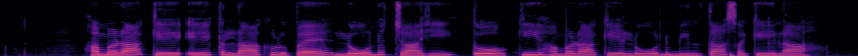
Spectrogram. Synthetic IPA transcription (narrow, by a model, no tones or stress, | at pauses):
həmɾakeʔeːklaːkʰɾʊpəloːnt͡ʃaːɦit̪okiɦəmɾakeloːnmɪlt̪asəkeːlaː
